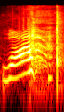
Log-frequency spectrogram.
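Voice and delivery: high, loud wail of disbelief; upset outcry. Real, not acted.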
